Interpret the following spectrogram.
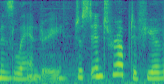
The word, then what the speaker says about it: Landry: cats do okay that that's probably pronounced slander but I fully read that as laundry first good job Artemus my name is Landry just interrupt if you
